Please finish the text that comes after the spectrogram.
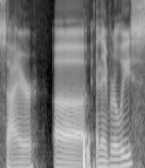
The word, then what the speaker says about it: Cyr: I think it's pronounced Sire.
